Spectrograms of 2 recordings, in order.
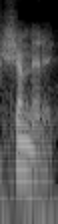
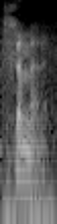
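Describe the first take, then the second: First: The word begins with an sh sound. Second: The word begins with an s sound. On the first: This is the original form of the word. "originally pronounced as it should be" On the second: This is the later, changed form of the word. "lost the S H sound and it just became an S sound"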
